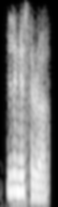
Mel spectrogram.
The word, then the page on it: lonicera: Indian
